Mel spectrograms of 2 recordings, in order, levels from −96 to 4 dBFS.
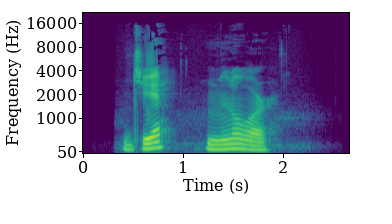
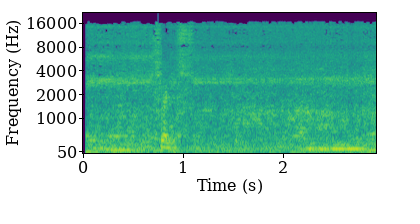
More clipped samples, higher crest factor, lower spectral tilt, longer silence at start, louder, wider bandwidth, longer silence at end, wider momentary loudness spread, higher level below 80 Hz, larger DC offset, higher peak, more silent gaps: neither; first, 18 dB vs 12 dB; first, -6 dB/octave vs -3.5 dB/octave; first, 0.4 s vs 0.05 s; second, -18 LUFS vs -12 LUFS; about the same, 15.5 kHz vs 17 kHz; first, 0.8 s vs 0 s; first, 13 LU vs 5 LU; second, -58 dBFS vs -28 dBFS; neither; about the same, 0 dBFS vs 0 dBFS; neither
